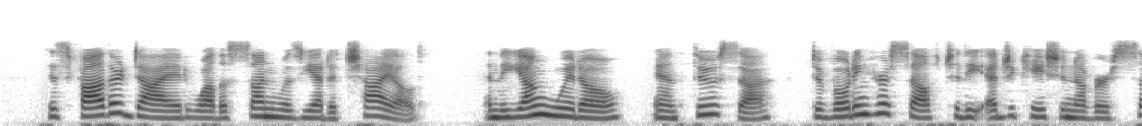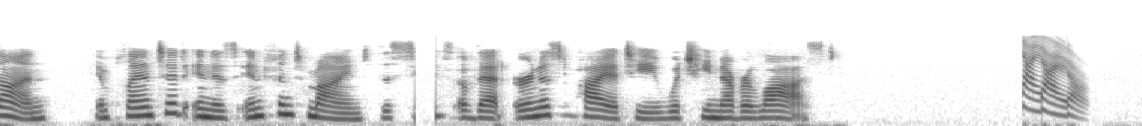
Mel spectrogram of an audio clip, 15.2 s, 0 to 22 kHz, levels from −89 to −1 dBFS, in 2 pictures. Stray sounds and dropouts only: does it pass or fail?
fail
